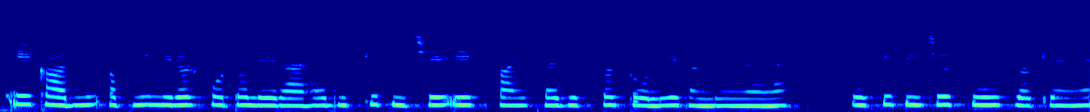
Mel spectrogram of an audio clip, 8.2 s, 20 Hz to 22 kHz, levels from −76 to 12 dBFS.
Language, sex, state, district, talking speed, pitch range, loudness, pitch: Hindi, female, Uttar Pradesh, Muzaffarnagar, 175 wpm, 265-280 Hz, -39 LUFS, 275 Hz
